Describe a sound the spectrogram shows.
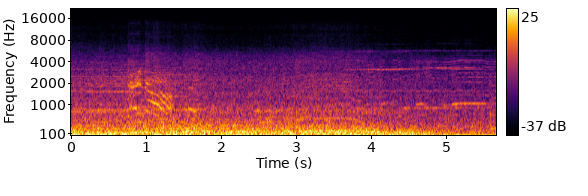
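An old car engine rumbles steadily as the car drives.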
